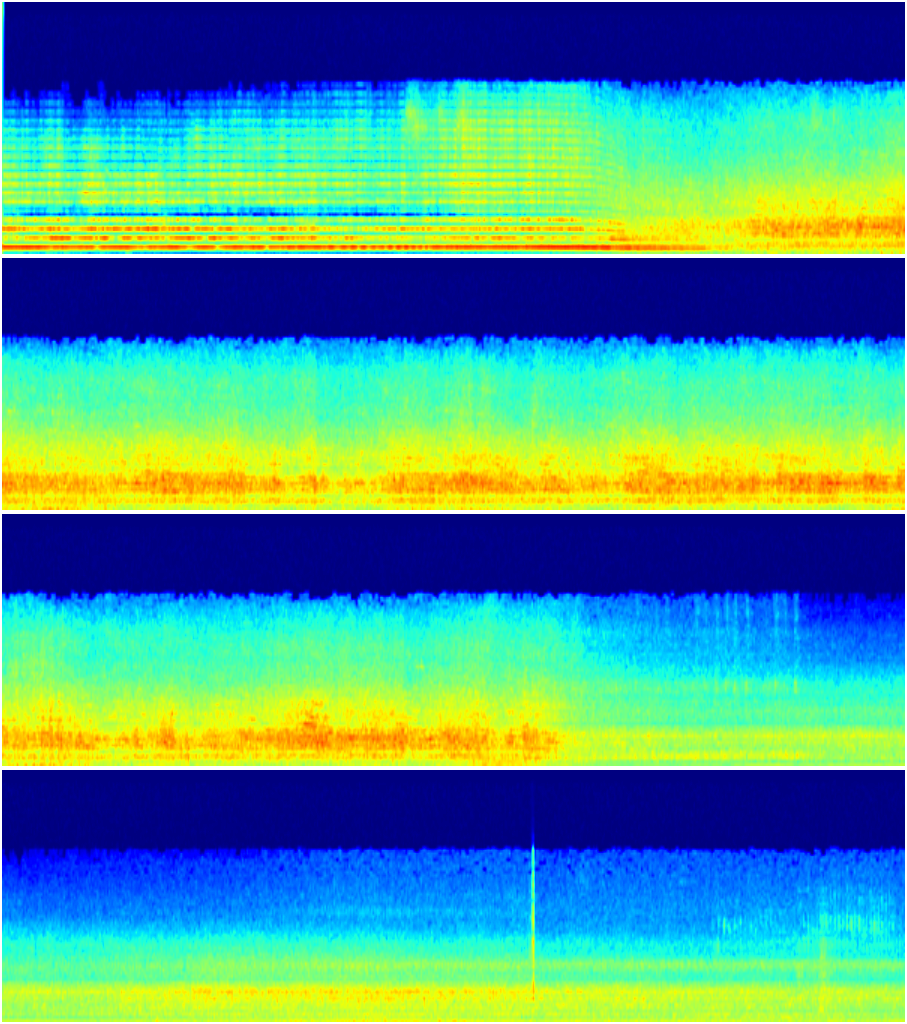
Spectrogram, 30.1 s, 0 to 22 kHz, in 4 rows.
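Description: WAP7 electric locomotive's horn sounding as the express passes at about 130 km/h, its pitch dropping about five seconds in as the locomotive goes by. Then the loud rushing noise of the coaches passing at speed for about fifteen seconds, which cuts off suddenly, leaving a steady low hum.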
